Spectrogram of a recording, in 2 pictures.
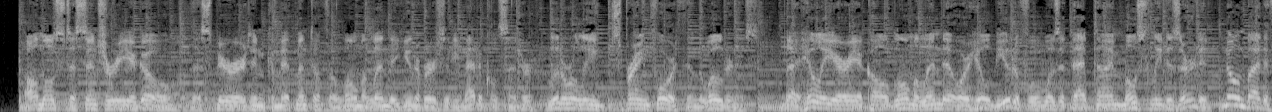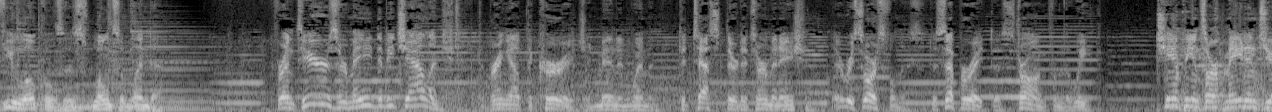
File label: Docu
